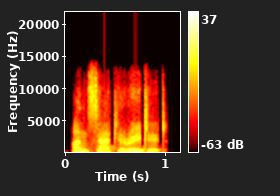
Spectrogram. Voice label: "unsaturated", Indian

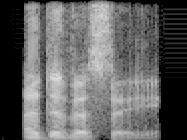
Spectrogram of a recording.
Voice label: "Adivasi", British

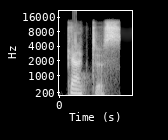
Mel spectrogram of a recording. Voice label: "cactus", Indian

